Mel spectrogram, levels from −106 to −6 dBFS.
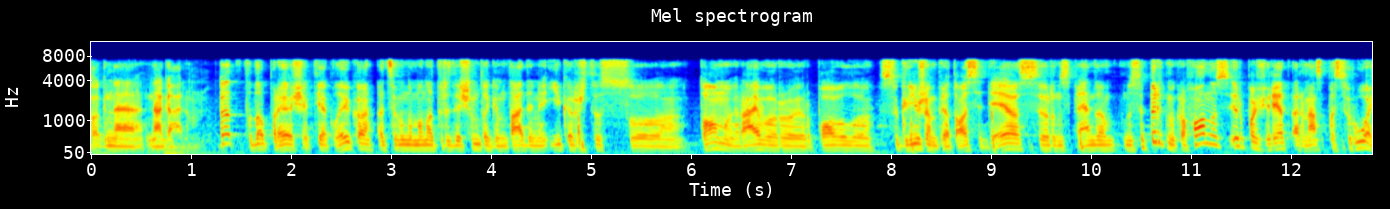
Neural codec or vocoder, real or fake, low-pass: none; real; 7.2 kHz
